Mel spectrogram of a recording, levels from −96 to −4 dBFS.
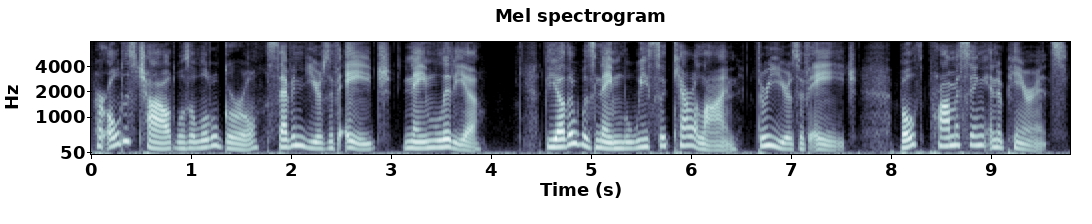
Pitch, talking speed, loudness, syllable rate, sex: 185 Hz, 165 wpm, -19 LUFS, 5.4 syllables/s, female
